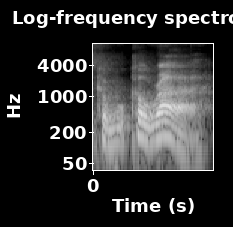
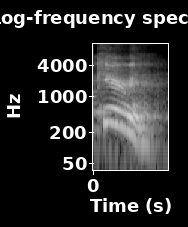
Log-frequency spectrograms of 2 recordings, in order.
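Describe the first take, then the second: First: It is said as Quran. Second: It is said like the name Kieran. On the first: The speaker calls it right. "It's Quran" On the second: The speaker calls it wrong. "Your Kieran"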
